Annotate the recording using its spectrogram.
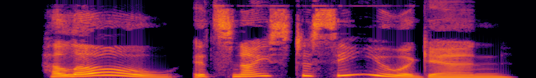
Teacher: see you often sounds like see ya in fast speech.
